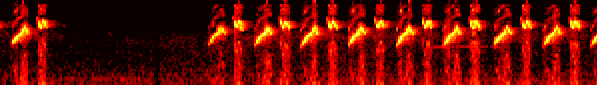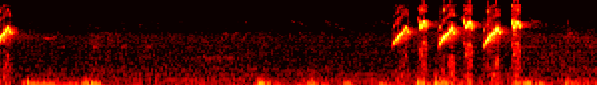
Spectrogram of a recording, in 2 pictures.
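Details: Cinereous tit lure song with long rolling runs and fast close phrases: two opening notes, then a long string of about sixteen upslurred whistles, a pause with soft low thumps, and a final shorter burst.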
